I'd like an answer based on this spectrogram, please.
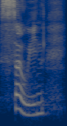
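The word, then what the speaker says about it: Samhain: Avant les citrouilles et les bonbons, on célébrait dans les pays celtes Sain qui ne s'écrit pas du tout comme ça se prononce l'ancienne fête païenne dédiée aux morts et aux esprits.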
